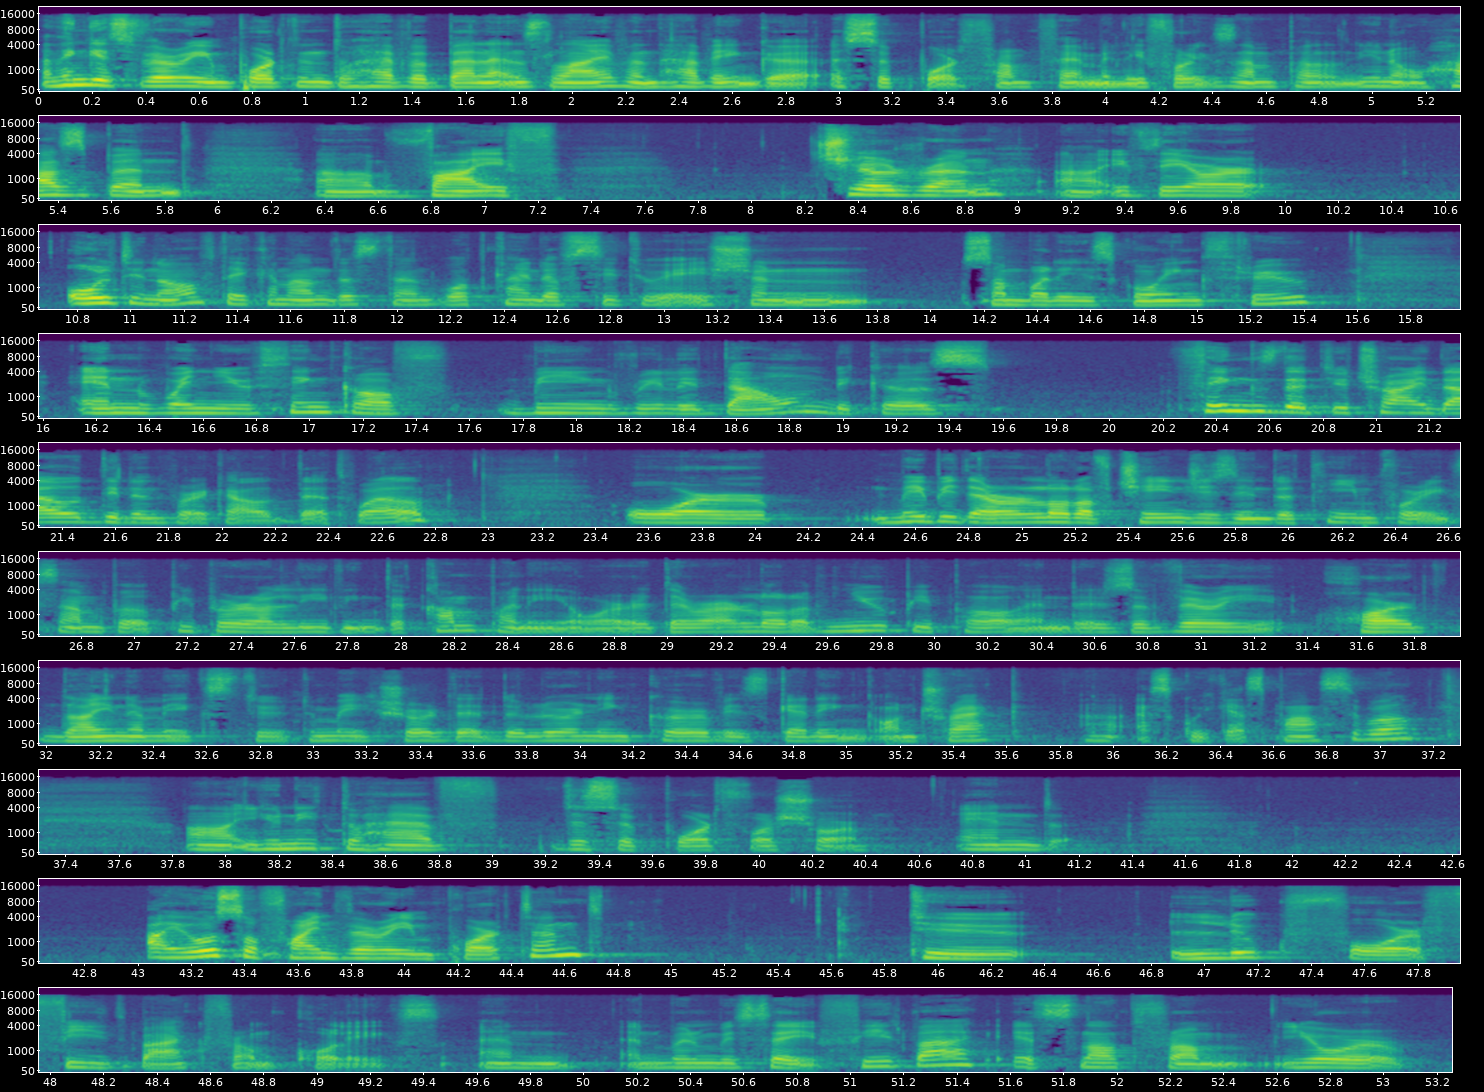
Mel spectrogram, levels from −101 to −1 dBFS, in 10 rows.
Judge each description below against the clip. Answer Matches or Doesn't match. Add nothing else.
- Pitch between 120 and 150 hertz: Doesn't match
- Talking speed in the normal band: Matches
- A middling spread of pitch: Doesn't match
